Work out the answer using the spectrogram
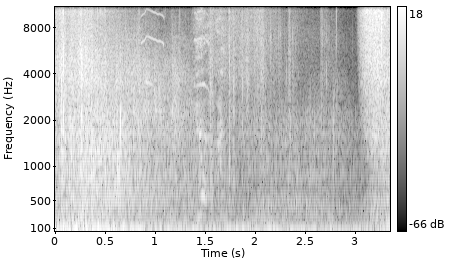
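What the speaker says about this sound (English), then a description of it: "Confringo!" A Confringo fire-spell blast in Hogwarts Legacy booms loudly at the start, then a heavy low rumble rolls on for several seconds, with a brief hiss near the end.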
